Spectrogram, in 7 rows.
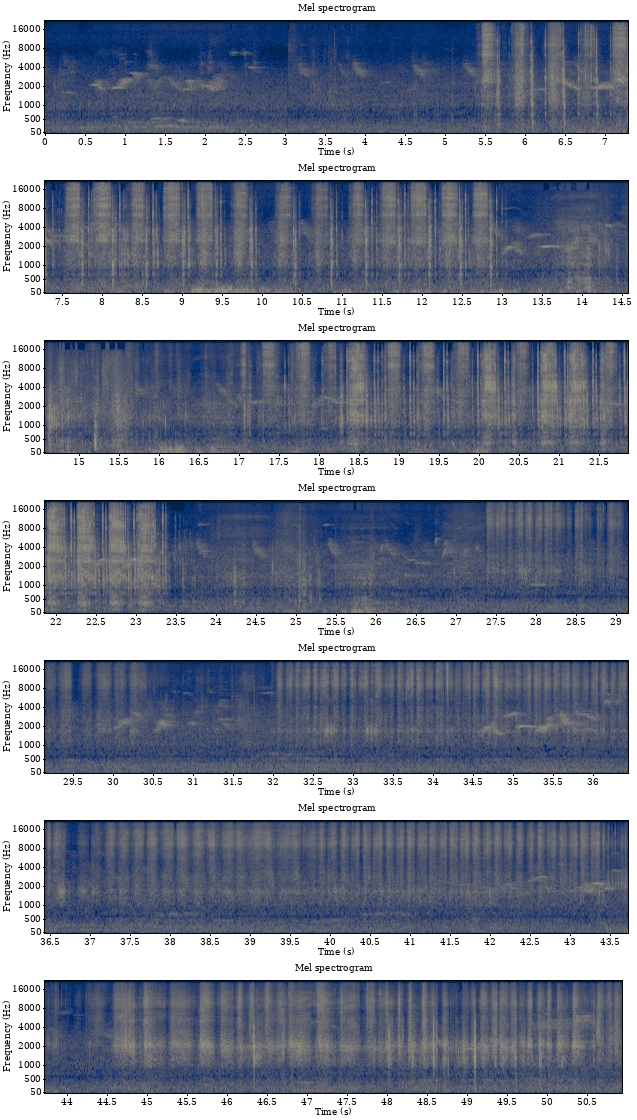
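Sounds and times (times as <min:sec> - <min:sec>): birds chirping faintly: 0:00.0 - 0:50.9
rubbing strokes on a cup: 0:05.4 - 0:13.0, 0:16.7 - 0:23.4, 0:27.0 - 0:30.6, 0:31.6 - 0:50.9.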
